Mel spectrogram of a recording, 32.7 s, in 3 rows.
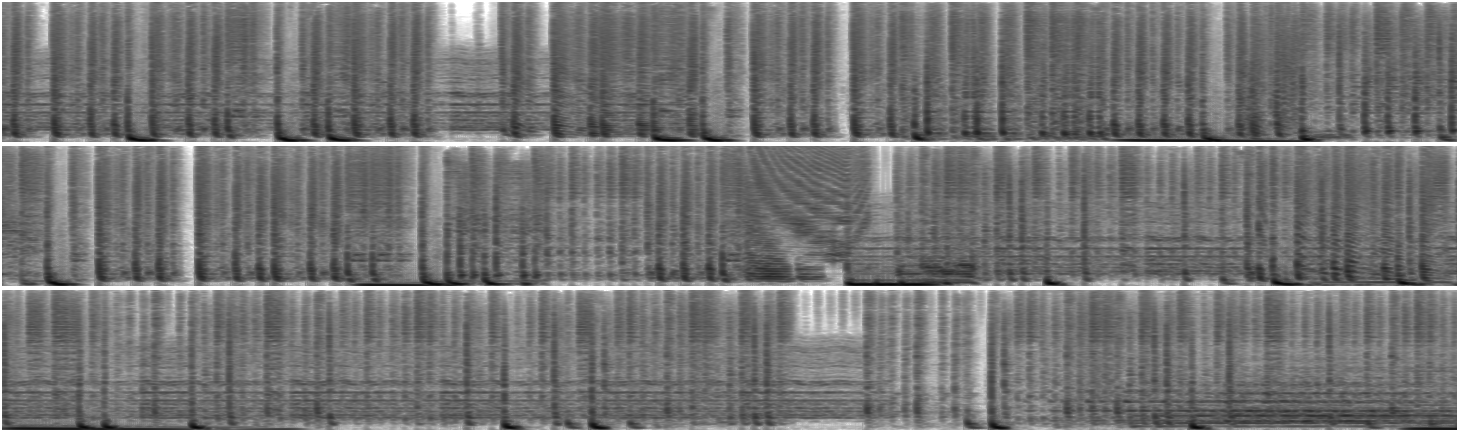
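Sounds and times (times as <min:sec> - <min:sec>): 
drumming: 0:00.0 - 0:03.2, 0:03.8 - 0:16.7, 0:17.3 - 0:32.7.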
